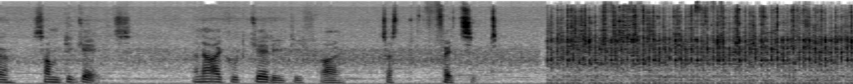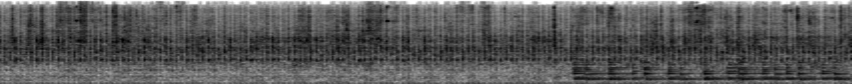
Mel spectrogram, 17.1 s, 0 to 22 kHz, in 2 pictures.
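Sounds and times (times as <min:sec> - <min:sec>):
engine running: 0:05.5 - 0:17.0.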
